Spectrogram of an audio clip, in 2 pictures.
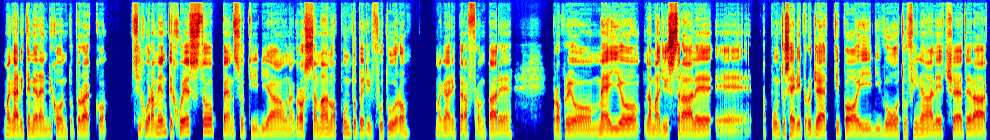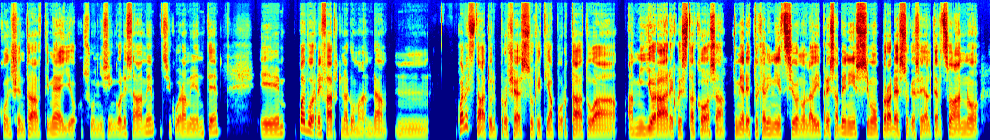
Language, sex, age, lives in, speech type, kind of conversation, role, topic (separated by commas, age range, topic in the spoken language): Italian, male, 25-29, Italy, conversation, podcast, host, Come fai a mantenere la costanza nei progetti di lunga durata?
